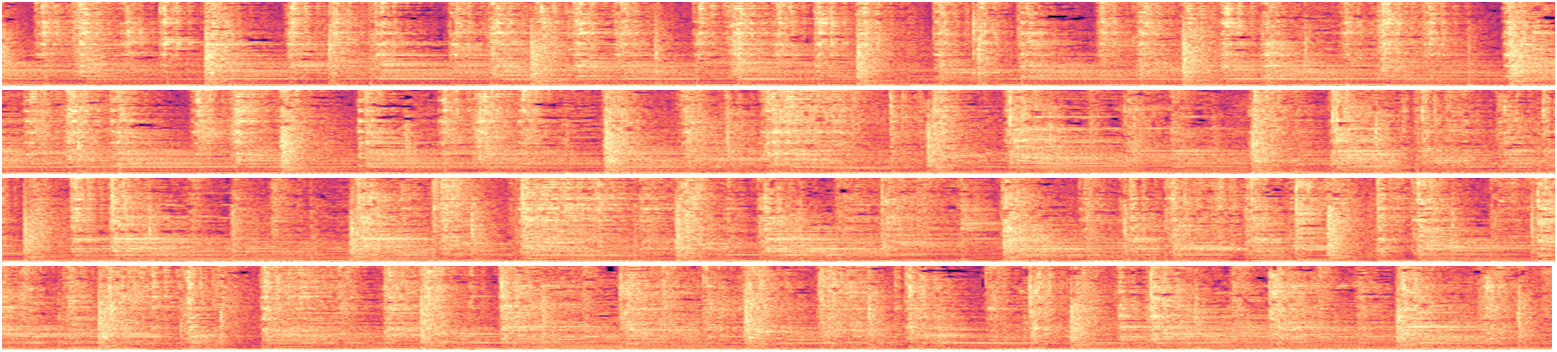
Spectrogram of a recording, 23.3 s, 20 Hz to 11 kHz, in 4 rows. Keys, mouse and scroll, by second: 0.7 click, 2.2 click, 4.6-6.6 drag, 8.5 click, 11.7 click, 13.4 click, 16.0-16.9 scroll down 2, 17.1-17.5 scroll down 1, 22.7 click.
